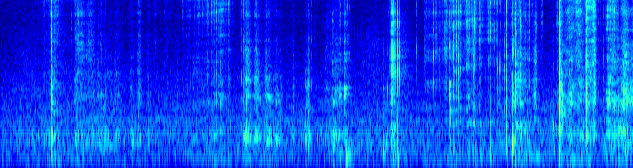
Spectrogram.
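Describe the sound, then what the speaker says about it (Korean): Scissors snip through Woodrock foam board with double-sided tape on it, cutting out an airplane wing shape; a quiet run of irregular crisp snips and crackly tearing scrapes, close by with no speech. "가위로 잘 잘라집니다."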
